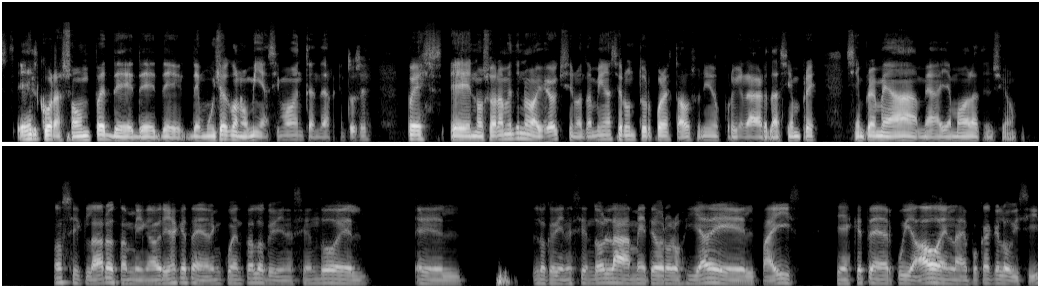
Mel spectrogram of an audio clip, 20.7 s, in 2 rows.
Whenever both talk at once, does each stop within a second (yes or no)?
yes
